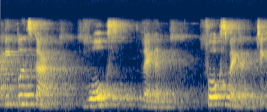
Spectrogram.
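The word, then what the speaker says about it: Volkswagen: ठीक है, बहुत सारे लोगों के पास फोक्स वैगन होती है, लेकिन इसकी करेक्ट प्रोनाउंसिएशन उनको नहीं आती है, वो इसको वोल्क्स वैगन बोलते हैं। जबकि इसकी करेक्ट प्रोनाउंसिएशन क्या है? Focus wagon.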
